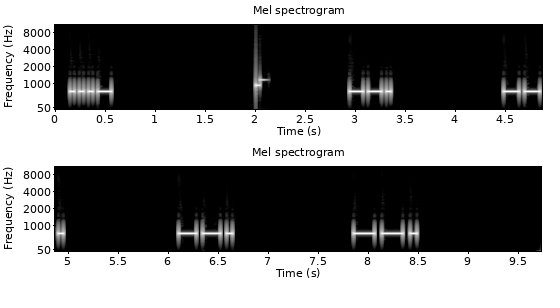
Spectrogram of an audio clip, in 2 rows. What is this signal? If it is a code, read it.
Morse code, heard as a keyed tone, about 23 wpm, spaced as for 7 wpm, 700 Hz. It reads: V GGGG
